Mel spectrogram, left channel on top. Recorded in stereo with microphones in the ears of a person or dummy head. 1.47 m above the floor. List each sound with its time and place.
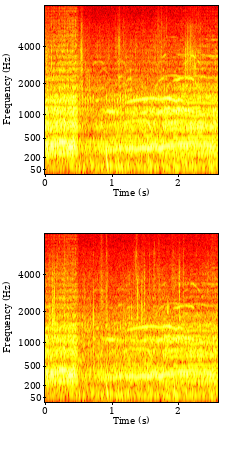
0.0 s a helicopter: 25° left (ahead or behind)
